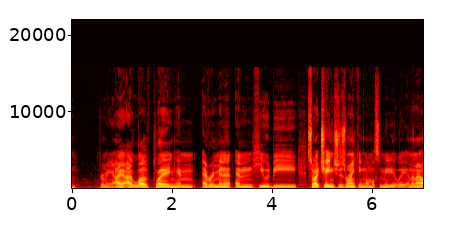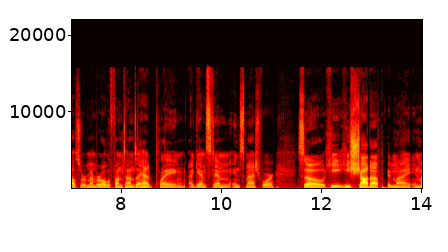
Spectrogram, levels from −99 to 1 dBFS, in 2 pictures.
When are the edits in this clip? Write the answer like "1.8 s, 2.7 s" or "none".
none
